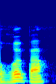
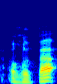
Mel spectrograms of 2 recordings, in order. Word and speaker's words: repas: souvent c'est le mot repas première syllabe reperdent tout va bien deux syllabes pas p a s ça veut dire qu'on a une lettre muette le est ce qu'on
